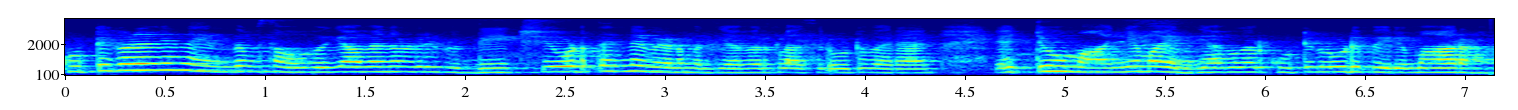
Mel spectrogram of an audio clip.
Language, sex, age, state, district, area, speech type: Malayalam, female, 30-45, Kerala, Idukki, rural, spontaneous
